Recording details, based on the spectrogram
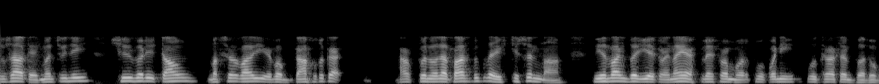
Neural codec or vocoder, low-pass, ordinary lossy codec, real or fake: codec, 16 kHz, 1 kbps, FunCodec, trained on LibriTTS, 50 frames a second; 3.6 kHz; none; fake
